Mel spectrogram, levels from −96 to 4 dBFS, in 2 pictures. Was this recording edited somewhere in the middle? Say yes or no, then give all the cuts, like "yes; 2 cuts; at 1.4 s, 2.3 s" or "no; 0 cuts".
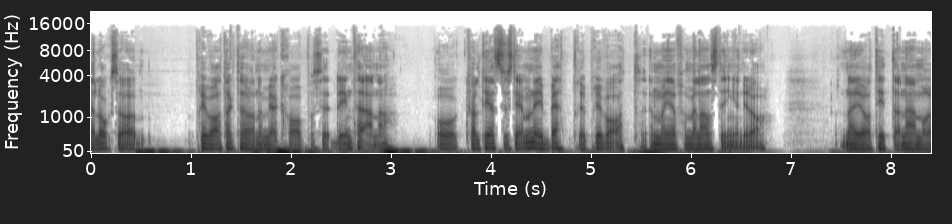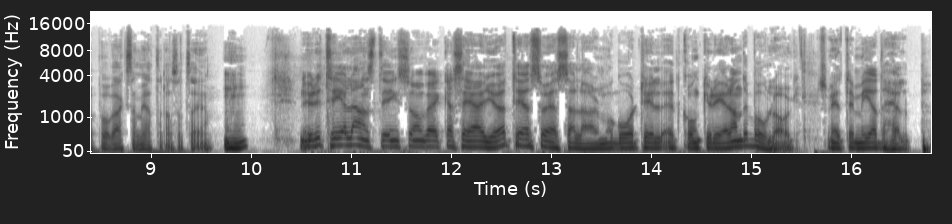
no; 0 cuts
